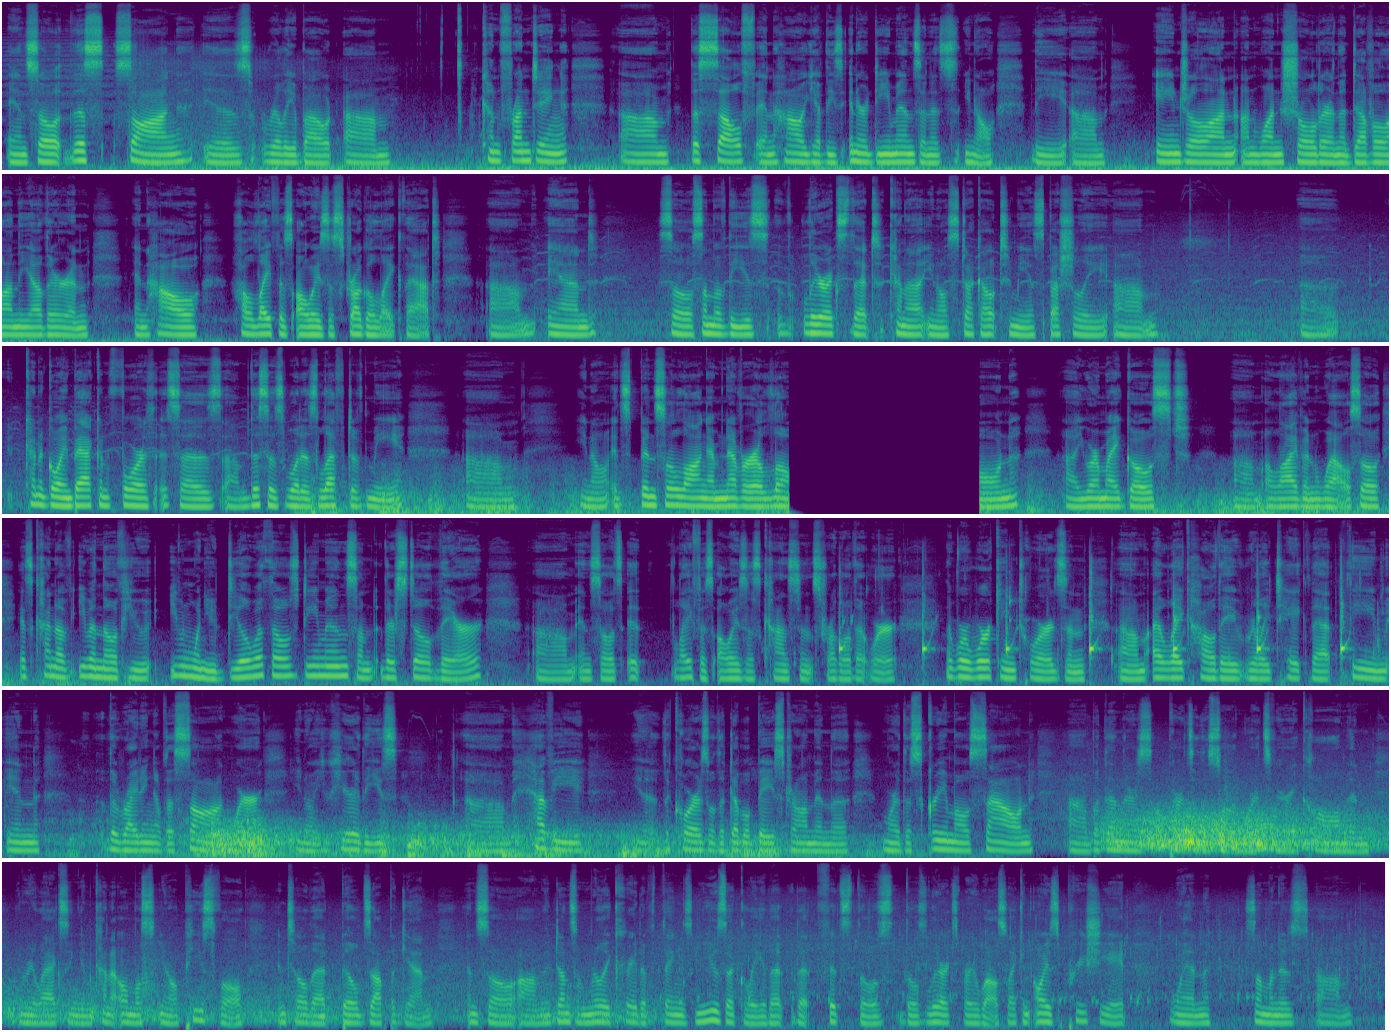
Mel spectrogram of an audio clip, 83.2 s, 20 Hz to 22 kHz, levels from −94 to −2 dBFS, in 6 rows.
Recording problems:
rain or running water; loud; throughout; 6 dB below the speech
audio cutting out; at 36 s for 2 s

